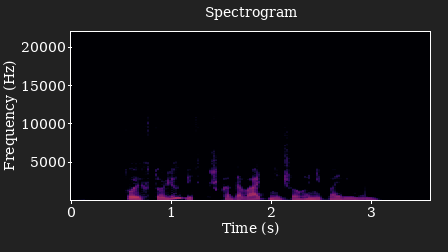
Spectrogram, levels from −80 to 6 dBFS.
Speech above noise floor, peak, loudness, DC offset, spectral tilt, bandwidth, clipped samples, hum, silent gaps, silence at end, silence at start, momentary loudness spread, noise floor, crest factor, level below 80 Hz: 34 dB; -30 dBFS; -48 LUFS; under 0.1%; -6.5 dB/octave; 11 kHz; under 0.1%; none; none; 0.55 s; 0.55 s; 8 LU; -82 dBFS; 20 dB; -76 dBFS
